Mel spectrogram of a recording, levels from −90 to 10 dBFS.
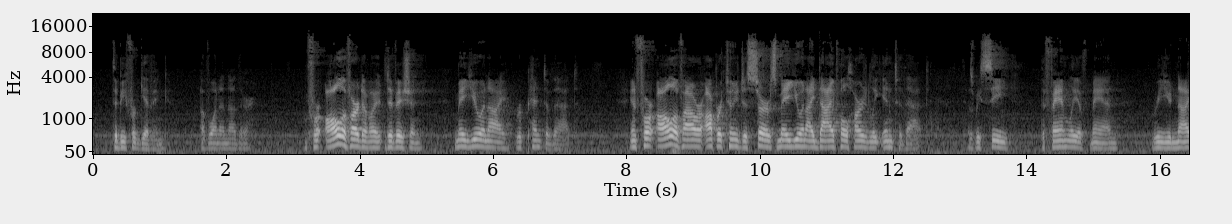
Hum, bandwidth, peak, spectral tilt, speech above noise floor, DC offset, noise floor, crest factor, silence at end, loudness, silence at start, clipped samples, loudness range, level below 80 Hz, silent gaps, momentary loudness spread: none; 12.5 kHz; -8 dBFS; -5.5 dB/octave; 26 dB; under 0.1%; -53 dBFS; 20 dB; 0 s; -27 LUFS; 0.3 s; under 0.1%; 9 LU; -58 dBFS; none; 20 LU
